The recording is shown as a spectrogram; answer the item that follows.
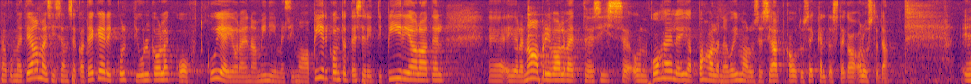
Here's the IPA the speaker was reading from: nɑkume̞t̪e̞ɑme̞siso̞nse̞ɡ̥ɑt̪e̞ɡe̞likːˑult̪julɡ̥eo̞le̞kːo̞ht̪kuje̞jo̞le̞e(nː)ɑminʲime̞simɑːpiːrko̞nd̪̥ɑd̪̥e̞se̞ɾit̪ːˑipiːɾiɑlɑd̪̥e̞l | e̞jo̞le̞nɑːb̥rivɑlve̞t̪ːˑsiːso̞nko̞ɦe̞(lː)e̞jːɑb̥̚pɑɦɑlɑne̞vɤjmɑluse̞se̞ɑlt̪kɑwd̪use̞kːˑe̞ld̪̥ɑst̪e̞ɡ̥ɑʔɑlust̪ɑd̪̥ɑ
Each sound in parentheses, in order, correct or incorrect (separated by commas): incorrect, incorrect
